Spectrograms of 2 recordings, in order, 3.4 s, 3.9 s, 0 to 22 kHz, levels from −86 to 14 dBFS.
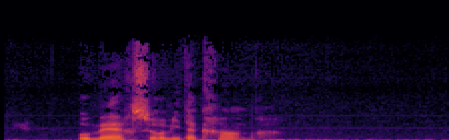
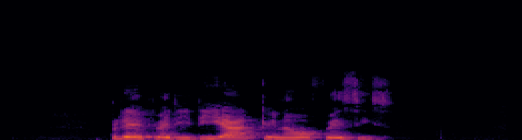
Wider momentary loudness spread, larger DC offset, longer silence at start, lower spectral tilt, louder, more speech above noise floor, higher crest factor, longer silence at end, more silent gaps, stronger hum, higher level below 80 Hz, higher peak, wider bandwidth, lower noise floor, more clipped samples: first, 22 LU vs 14 LU; neither; second, 0.05 s vs 0.85 s; about the same, -4 dB/octave vs -3 dB/octave; first, -25 LUFS vs -29 LUFS; second, 23 dB vs 49 dB; about the same, 20 dB vs 20 dB; second, 0.05 s vs 1.05 s; neither; neither; first, -46 dBFS vs under -90 dBFS; first, -8 dBFS vs -12 dBFS; first, 16.5 kHz vs 10 kHz; second, -48 dBFS vs -78 dBFS; neither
